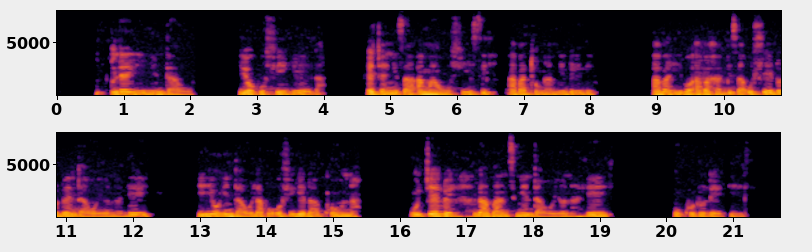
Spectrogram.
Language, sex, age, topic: North Ndebele, female, 50+, health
